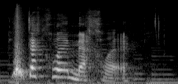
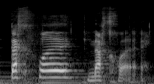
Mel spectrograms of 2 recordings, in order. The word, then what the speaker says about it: techtle mechtle: And I'm pretty sure the T's in the middle are silent.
